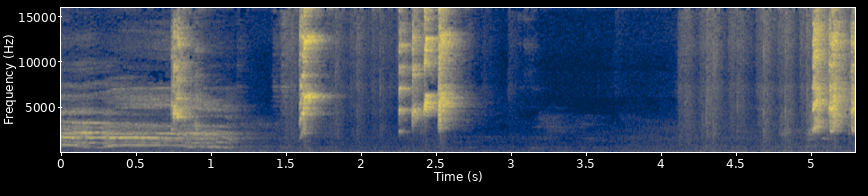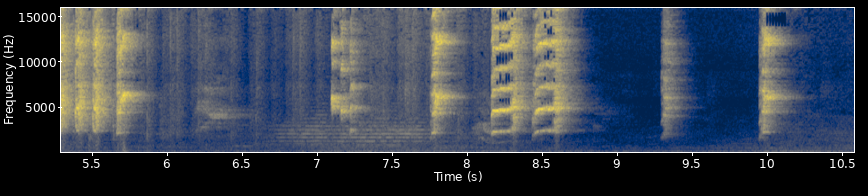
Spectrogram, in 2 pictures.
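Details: Aviary colony of albino and Fisher's lovebirds: sharp high chirps in scattered clusters, a harsh rasping call at the start and another midway, with wing flapping among them.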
